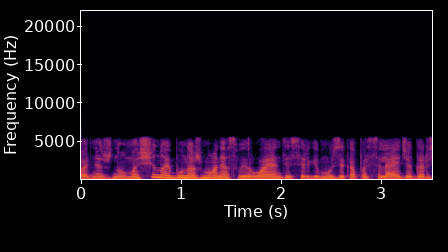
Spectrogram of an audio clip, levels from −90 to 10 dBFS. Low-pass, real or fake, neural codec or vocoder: 5.4 kHz; real; none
